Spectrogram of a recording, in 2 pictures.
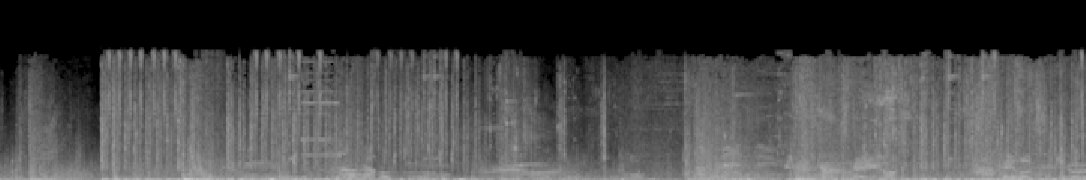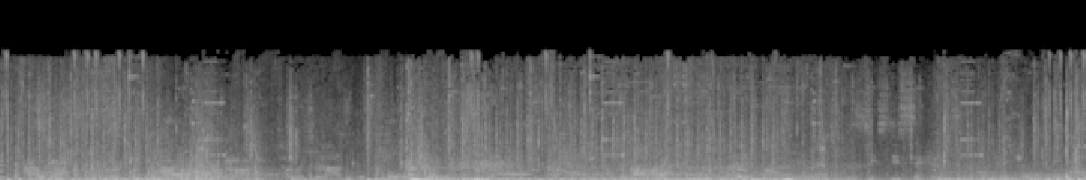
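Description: A rapid-fire energy gun shoots in quick bursts.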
